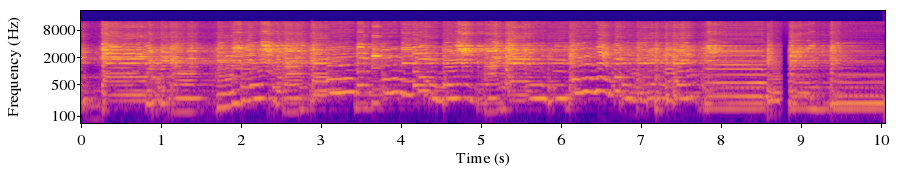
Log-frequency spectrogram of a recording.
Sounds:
plucked string instrument, guitar, musical instrument, acoustic guitar, music, strum

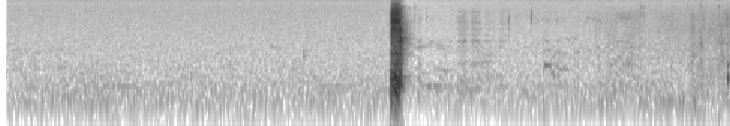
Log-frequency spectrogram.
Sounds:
pets, dog, animal, fart

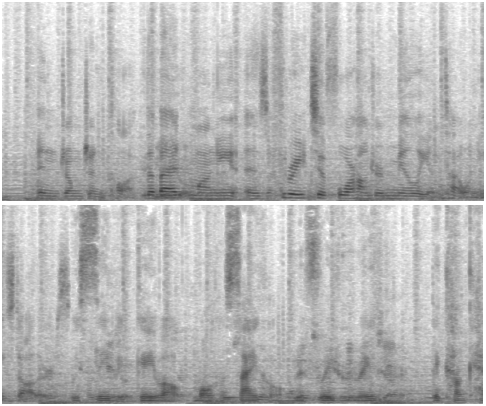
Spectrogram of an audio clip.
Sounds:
music, speech

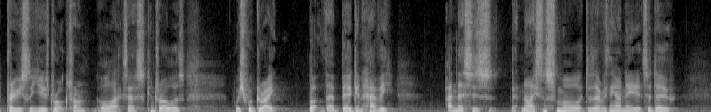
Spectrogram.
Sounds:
speech

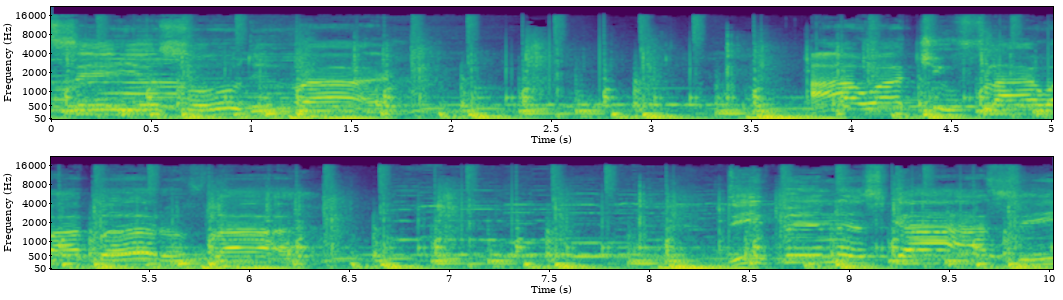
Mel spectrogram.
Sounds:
musical instrument, music, fiddle

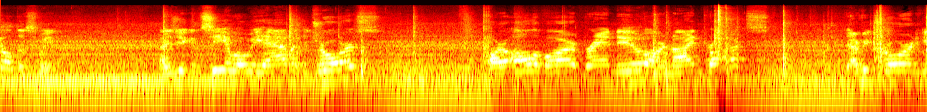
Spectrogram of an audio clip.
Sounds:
speech

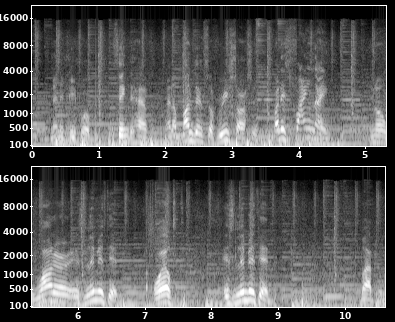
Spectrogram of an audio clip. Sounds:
speech, music

